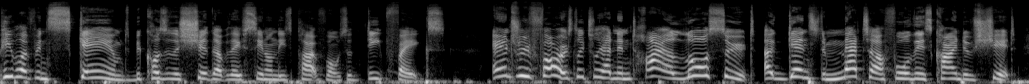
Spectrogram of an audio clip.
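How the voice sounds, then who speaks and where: A woman with an Australian accent talks at a moderate pace in a high voice, her pitch swinging very widely. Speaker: vlogger. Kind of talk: casual rant. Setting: home, handheld recording. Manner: loud; animated.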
